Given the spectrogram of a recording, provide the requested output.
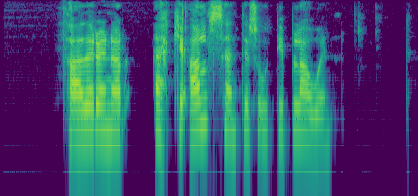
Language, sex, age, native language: Icelandic, female, 40-49, Icelandic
